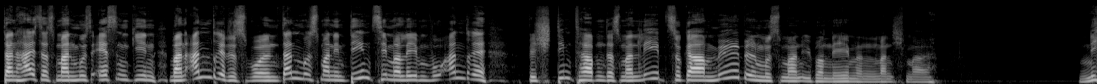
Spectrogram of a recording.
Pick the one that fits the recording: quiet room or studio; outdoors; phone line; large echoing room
large echoing room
